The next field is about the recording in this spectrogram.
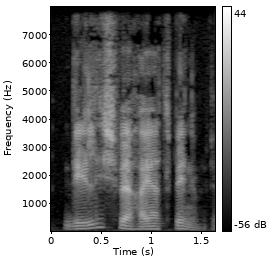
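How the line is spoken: Plain. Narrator (Turkish): dedi

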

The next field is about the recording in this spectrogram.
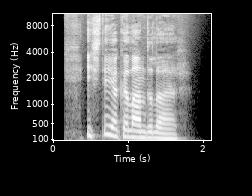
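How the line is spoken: Laughing. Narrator (Turkish): diyerek güldü

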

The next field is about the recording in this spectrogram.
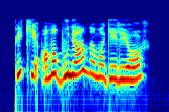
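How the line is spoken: Crying out. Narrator (Turkish): diye haykırdı Arthur

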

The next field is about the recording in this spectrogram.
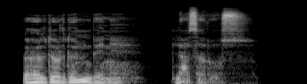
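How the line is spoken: Fading lifeless voice. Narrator (Turkish): dedi cansızlaşan bir sesle

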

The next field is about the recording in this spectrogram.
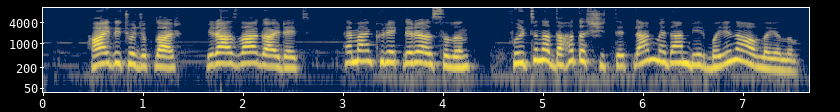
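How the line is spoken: Shouting captain. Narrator (Turkish): Kaptan Starbuck bağırarak

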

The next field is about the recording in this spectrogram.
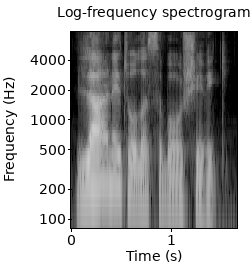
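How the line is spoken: Shouted. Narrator (Turkish): diye bağırdı

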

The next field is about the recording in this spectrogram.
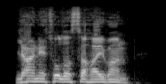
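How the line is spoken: Shouting. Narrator (Turkish): diye bağırdı

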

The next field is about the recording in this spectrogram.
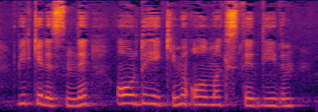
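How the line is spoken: Plain. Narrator (Turkish): dedi

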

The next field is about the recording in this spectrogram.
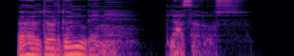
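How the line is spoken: Fading lifeless voice. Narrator (Turkish): dedi cansızlaşan bir sesle

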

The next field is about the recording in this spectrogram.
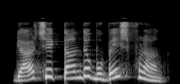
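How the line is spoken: Shouted. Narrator (Turkish): diye bağırdı

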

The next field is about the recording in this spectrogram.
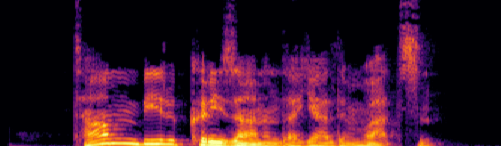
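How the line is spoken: Plain. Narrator (Turkish): dedi

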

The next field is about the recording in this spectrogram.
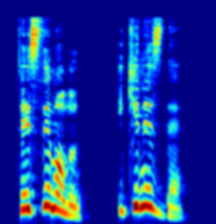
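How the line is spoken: Shouting. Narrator (Turkish): diye bağırıyordu

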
